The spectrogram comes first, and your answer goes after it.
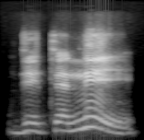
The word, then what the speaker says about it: detainee: e right e now such words are stressed on the first syllable from the end that is the last syllable and words like this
